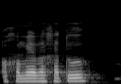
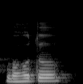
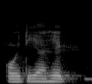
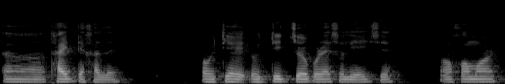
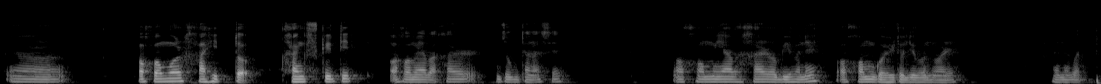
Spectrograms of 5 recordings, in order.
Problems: background sounds at intervals, background conversations at intervals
